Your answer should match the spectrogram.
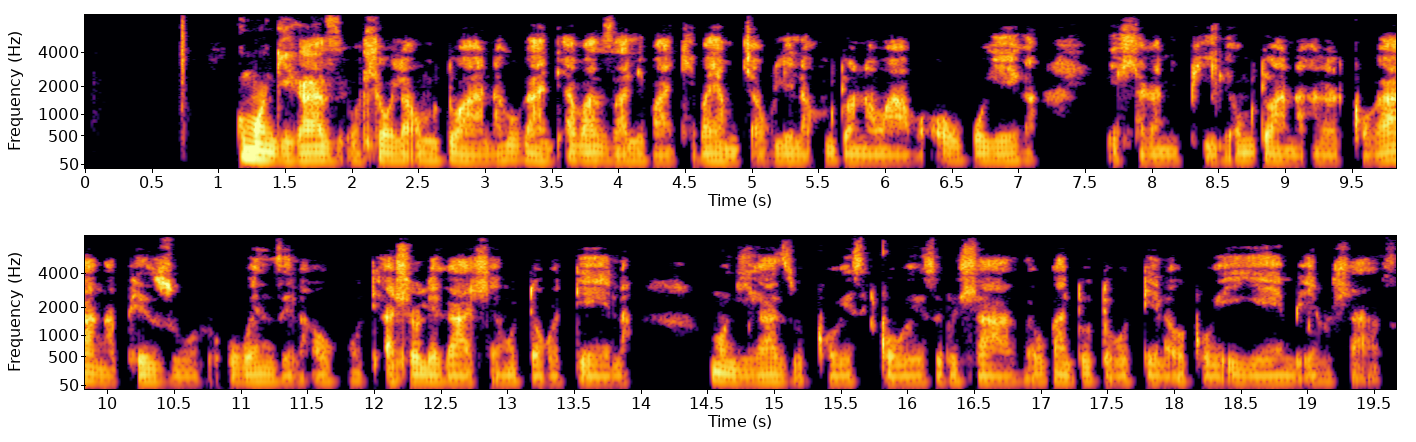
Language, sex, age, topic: North Ndebele, male, 18-24, health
